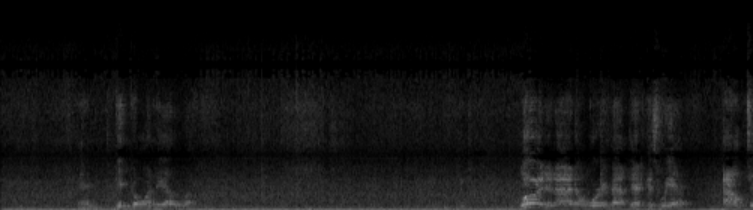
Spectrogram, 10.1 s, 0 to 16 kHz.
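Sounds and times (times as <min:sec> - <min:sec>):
low room hum and rumble: 0:00.0 - 0:10.0.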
